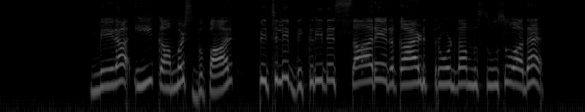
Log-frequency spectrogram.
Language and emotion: Dogri, happy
